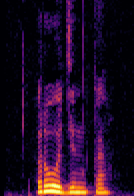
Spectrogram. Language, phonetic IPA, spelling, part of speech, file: Russian, [ˈrodʲɪnkə], родинка, noun, Ru-родинка.ogg
- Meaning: birthmark, mole, melanism, nevus (naevus) (dark spot on the skin)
